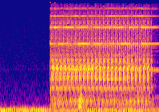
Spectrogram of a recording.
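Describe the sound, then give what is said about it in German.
A telephone rings in a quiet bedroom at night. After a short silence, one steady, bright, buzzy electronic ring sounds loudly for about a second and then stops. “War das nicht... Telefon.”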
